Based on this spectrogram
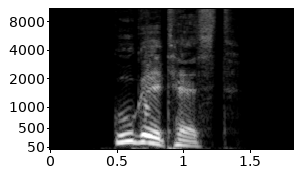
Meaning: inflection of googeln: 1. second-person singular preterite 2. second-person singular subjunctive II
- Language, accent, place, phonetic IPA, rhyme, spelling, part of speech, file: German, Germany, Berlin, [ˈɡuːɡl̩təst], -uːɡl̩təst, googeltest, verb, De-googeltest.ogg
